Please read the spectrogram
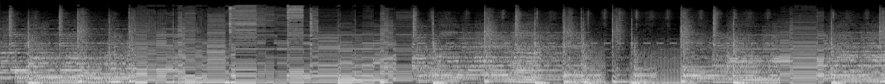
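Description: A music clip where the audio likely stopped arriving in time, so playback kept looping one 10 ms buffer. That produces robotic sound from repeated short buffers, a rigid 100 Hz metallic buzz replacing the music from 1.37 to 4.12 s and again from 7.81 to 8.24 s.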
